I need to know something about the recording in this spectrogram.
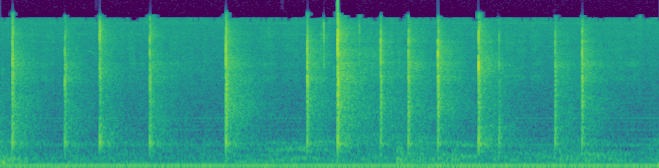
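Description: Chalk tapping against a chalkboard while handwriting: a string of short, sharp, irregularly spaced taps, about two a second.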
